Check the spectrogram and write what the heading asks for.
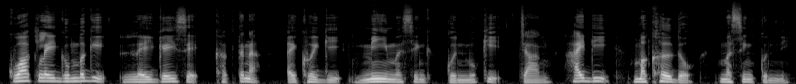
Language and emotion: Manipuri, neutral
